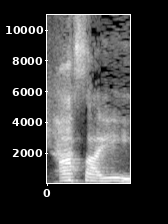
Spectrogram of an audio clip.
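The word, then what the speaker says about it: açaí: Acai.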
